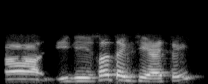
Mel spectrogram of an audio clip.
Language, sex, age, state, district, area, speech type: Kashmiri, male, 45-60, Jammu and Kashmir, Srinagar, urban, conversation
